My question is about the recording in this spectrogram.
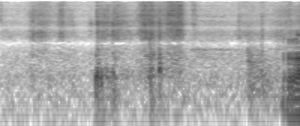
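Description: Cardboard LP record sleeves being handled: a few short scrapes and knocks as a sleeve is lifted and slid aside over the stack, about half a second to a second in.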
